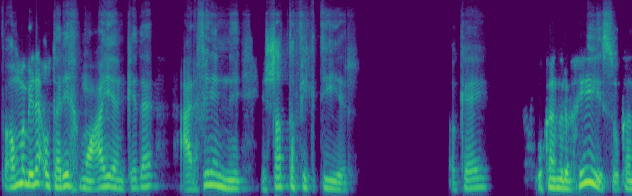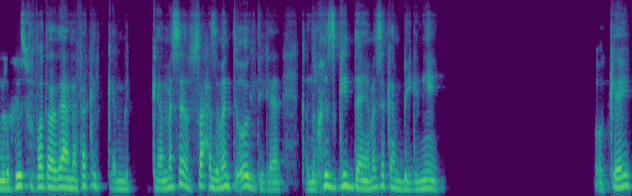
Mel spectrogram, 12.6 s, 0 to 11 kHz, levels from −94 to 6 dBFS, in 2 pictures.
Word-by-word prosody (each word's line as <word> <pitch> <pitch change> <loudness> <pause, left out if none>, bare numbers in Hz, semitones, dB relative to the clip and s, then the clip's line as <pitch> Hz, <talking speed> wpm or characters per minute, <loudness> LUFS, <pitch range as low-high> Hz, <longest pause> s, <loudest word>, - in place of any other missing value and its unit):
فهُم 185 +8 +4
بينقّوا 195 -1 +6
تاريخ 170 +1 +3
معيّن 150 +1 +2
كده 170 +5 -6
عارفين 195 +1 0 0.2
إن 135 - -1 0.2
الشطة 160 0 +1
فيه 155 -1 -4
كتير، 130 -5 -5 0.9
أوكي، 150 +3 -5 0.5
وكان 150 -2 +3
رخيص، 190 - +5
وكان 130 +2 0
رخيص 175 +7 +3
في 180 - -8
الفترة 165 -1 +1
دي 160 - +3
أنا 145 -2 +1
فاكر 175 +1 -4
كان 130 0 -6
ب - - -6 0.2
كان 130 -1 -3
مثلًا 170 +5 0
صح 175 +2 -2
زي 145 - -1
ما 165 - +2
أنتِ 175 - -3
قُلتِ 160 -8 -1
يعني، 120 0 -6 0.2
كان 120 - -6
رخيص 170 +7 +1
جدًا، 165 -3 +1
يعني 130 -1 -1
مثلًا 175 +3 -3
كان 145 -5 -4
بجنيه. 130 +1 -4 1.5
أوكي؟ 165 +4 -2
155 Hz, 180 wpm, -22 LUFS, 135-175 Hz, 1.5 s, بينقّوا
